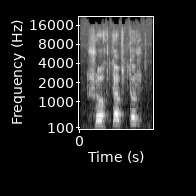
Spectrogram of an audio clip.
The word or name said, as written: ʃoxtaptur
